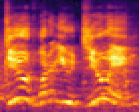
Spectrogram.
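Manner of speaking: high, loud, drawn-out protest; mock exasperated shout after someone; retold shouting. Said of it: "And I'm shouting at him".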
